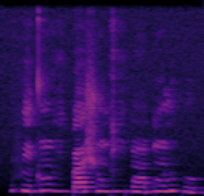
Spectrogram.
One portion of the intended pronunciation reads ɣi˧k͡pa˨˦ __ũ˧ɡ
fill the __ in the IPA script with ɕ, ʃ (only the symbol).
ʃ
